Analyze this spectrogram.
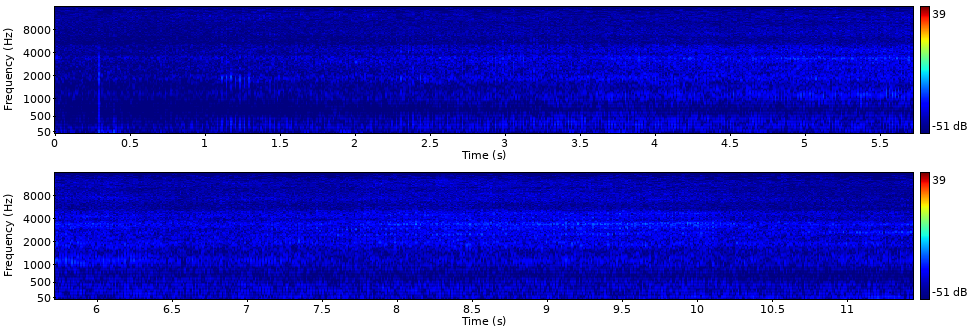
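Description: A motorcycle engine revs up and roars as it rides off.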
